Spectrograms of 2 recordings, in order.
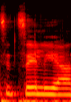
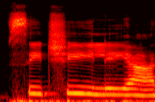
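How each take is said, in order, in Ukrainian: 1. Середній приголосний звучить як 'ts'. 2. Середній приголосний звучить як 'ch'.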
